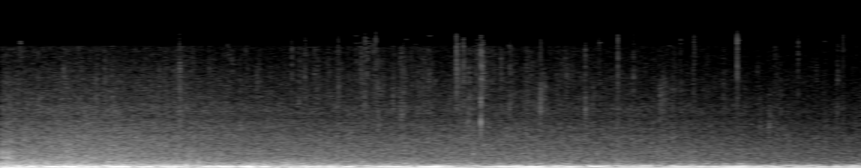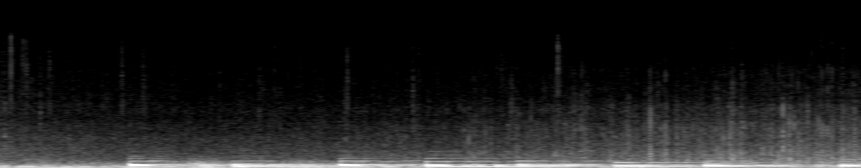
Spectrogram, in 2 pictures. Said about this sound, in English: That night, I lay on my back, listening to the rain patter on the tent.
